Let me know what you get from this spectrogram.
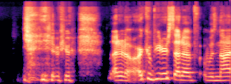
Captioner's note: laughs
